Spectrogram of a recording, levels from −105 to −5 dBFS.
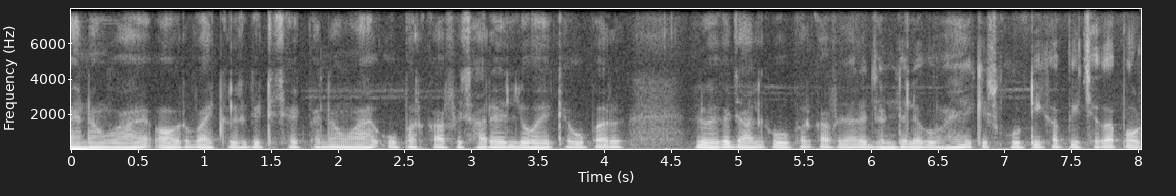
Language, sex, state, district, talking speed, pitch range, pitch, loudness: Hindi, male, Delhi, New Delhi, 260 wpm, 125-140 Hz, 130 Hz, -19 LUFS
